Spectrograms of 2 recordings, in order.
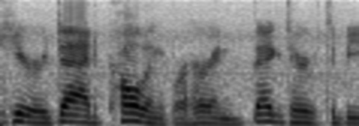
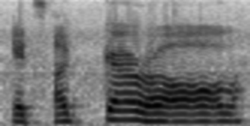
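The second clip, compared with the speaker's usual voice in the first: excited discovery; 7 semitones higher, 5 dB louder, much slower than usual. Acted. Boy spots girl in castle.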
